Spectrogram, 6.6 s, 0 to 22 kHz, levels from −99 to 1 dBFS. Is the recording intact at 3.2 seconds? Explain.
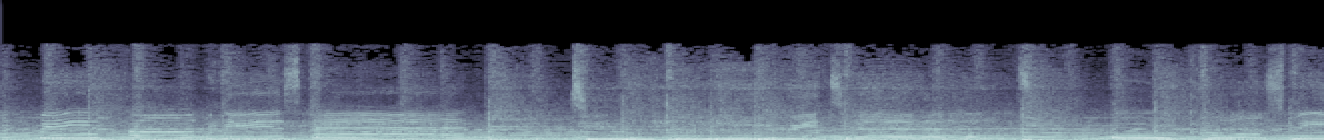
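Yes, at 3.2 seconds the audio plays through cleanly, with no dropout, glitch or other fault.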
